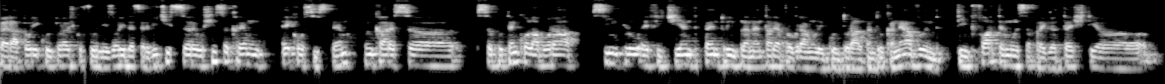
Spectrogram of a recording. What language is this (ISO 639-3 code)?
ron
